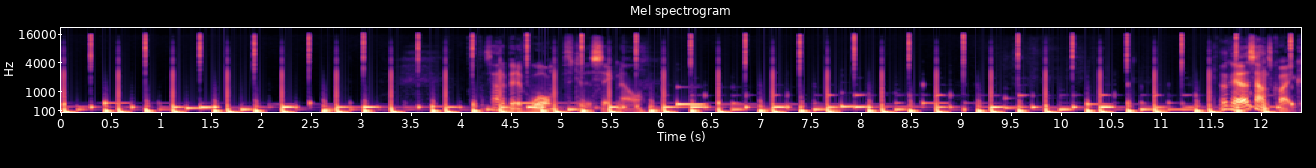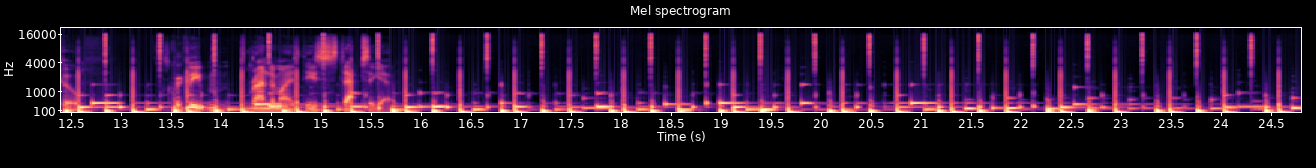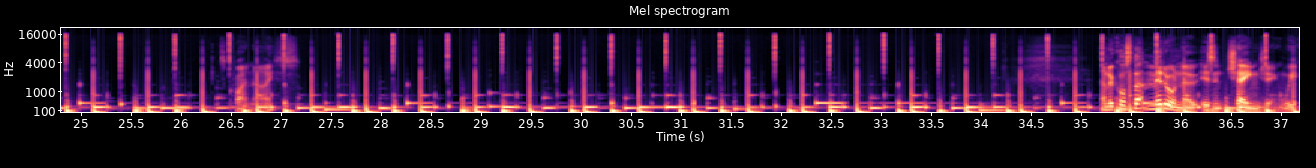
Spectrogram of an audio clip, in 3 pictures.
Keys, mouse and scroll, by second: 3.9-4.8 typing.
